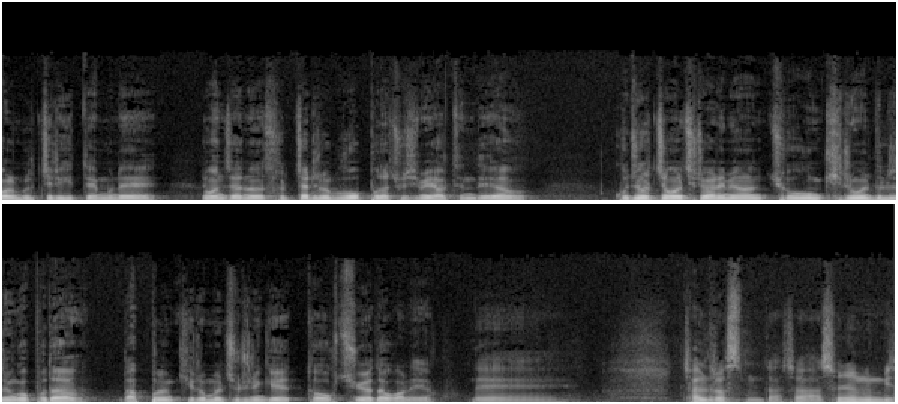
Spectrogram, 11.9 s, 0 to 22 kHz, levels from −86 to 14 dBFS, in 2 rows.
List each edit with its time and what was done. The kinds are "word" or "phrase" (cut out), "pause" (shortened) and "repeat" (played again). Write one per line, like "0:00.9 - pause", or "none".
0:01.3 - word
